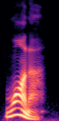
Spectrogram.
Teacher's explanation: Notice we don't just reduce the word to. We actually smash the two words together into a brand new twocllable word.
